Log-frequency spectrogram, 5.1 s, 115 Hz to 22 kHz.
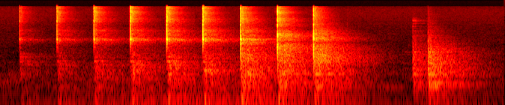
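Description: A hammer driving a 1 1/4 inch finish nail into a wooden board held in a bench vise: nine quick blows, about three a second, each with a short ring and getting louder as the nail goes in. One more knock follows about a second later.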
